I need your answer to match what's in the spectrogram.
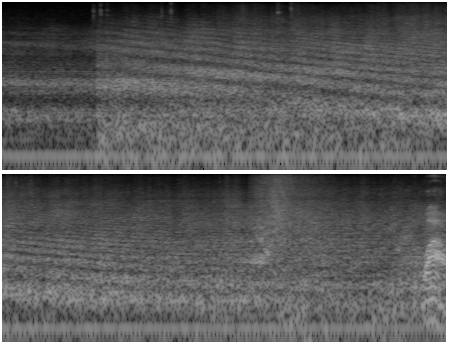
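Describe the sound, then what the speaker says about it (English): A Blue Angel jet roars past as a long sustained engine rumble with a sweeping pitch shift, swelling to a loud peak near the end, while people talk beneath it. "wouldn't you rather be flying a Blue Angel? Like a Blue Angel"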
